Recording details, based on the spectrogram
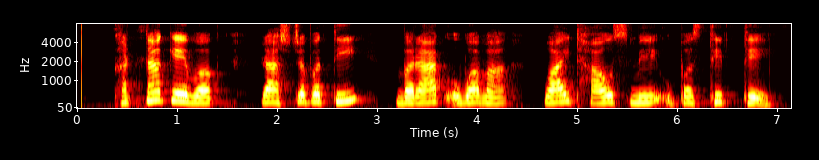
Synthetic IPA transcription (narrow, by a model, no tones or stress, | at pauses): ɡʱɐʈnakeʋɐk̚t̪ | ɾaːʃʈɾəpət̪i | bɐɾaːko̰ːbaːma | ʋaːiʈhaːʊsmẽʔʊpəst̪ʰɪt̪ʰːeː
